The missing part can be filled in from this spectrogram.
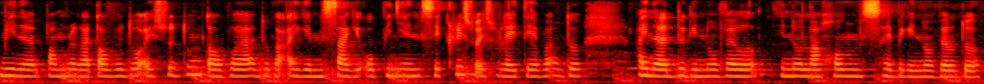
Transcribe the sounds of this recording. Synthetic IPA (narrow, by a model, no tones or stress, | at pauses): minɐpamɾɐɡatawbɐduʔɐ̰jsudumtawbɐːduɡɐ̰ʔɐ̰jɡimisaɡiʔopinionsikʰɾisɐjsulajtebɐːdu | ɐjnɐːduɡinobʱelinolahomshajbɐɡinobʱeldu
